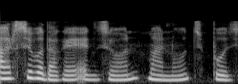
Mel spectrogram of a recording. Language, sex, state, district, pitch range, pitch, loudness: Chakma, female, Tripura, Dhalai, 215-265 Hz, 220 Hz, -19 LUFS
